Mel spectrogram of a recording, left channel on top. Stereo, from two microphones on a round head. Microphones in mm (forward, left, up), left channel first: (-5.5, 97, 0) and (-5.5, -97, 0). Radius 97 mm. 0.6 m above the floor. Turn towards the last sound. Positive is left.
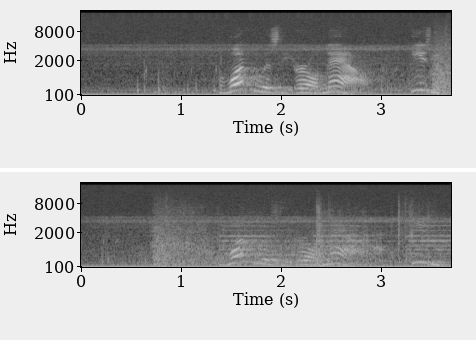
turn(degrees=50)  # may be behind; listen again after turning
